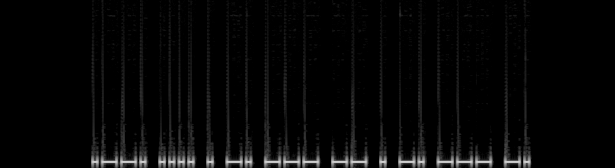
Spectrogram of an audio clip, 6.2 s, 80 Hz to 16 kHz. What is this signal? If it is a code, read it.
Morse code, heard as a keyed tone, about 25 wpm, 700 Hz. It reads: PHENOMENON
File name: Ten Letter Words - 25wpm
